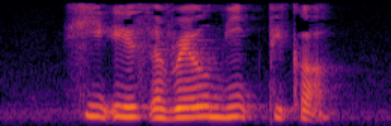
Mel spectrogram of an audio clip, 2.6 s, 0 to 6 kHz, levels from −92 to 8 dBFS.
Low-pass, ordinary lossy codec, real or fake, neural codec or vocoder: 5.4 kHz; MP3, 24 kbps; real; none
